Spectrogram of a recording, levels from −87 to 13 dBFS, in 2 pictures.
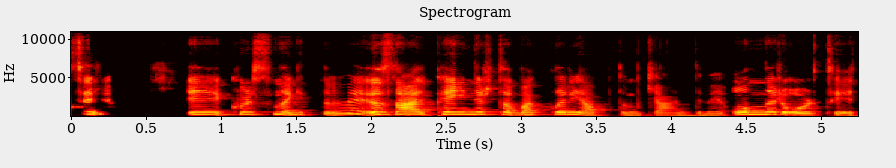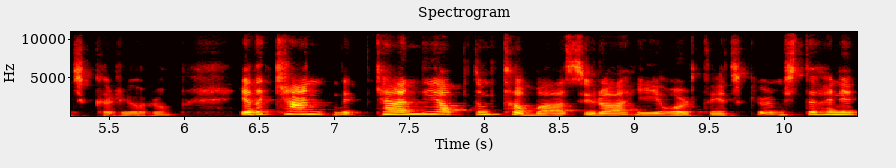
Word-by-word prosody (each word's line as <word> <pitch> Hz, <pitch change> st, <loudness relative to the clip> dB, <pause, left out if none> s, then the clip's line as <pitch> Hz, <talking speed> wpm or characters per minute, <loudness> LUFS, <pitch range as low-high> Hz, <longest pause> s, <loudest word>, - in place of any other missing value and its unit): seramik, -, -, -11 dB, 0.4 s
eee, 255 Hz, +1 st, -1 dB
kursuna 270 Hz, +3 st, -4 dB
gittim 250 Hz, -, -6 dB
ve 360 Hz, -2 st, -3 dB
özel 145 Hz, -, +4 dB
peynir 275 Hz, 0 st, 0 dB
tabakları 255 Hz, 0 st, -1 dB
yaptım 175 Hz, -6 st, -5 dB
kendime. 180 Hz, 0 st, -11 dB
Onları 260 Hz, +1 st, +2 dB
ortaya 210 Hz, -, -4 dB
çıkarıyorum -, -, -9 dB, 0.4 s
ya 255 Hz, -, +8 dB
da 280 Hz, 0 st, +1 dB
ken 300 Hz, 0 st, +5 dB
eee, 240 Hz, +1 st, -5 dB
kendi 285 Hz, +3 st, +5 dB
yaptığım 280 Hz, -2 st, +1 dB
tabağı, 195 Hz, -5 st, +1 dB
sürahiyi 210 Hz, +2 st, -1 dB
ortaya 180 Hz, -1 st, -3 dB
çıkıyorum. 230 Hz, +6 st, -7 dB
İşte, 255 Hz, +1 st, -1 dB
hani, 250 Hz, -1 st, +2 dB
255 Hz, 145 wpm, -23 LUFS, 205-275 Hz, 0.4 s, ya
